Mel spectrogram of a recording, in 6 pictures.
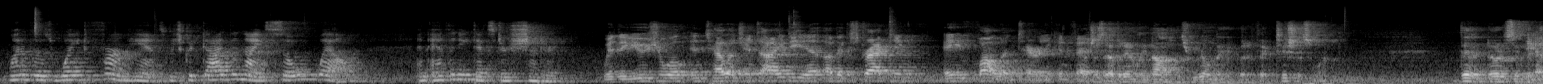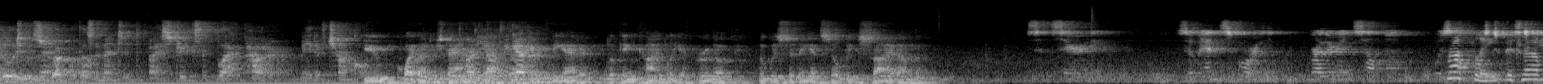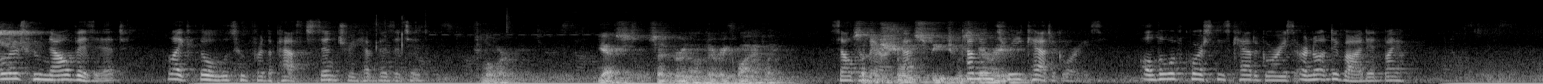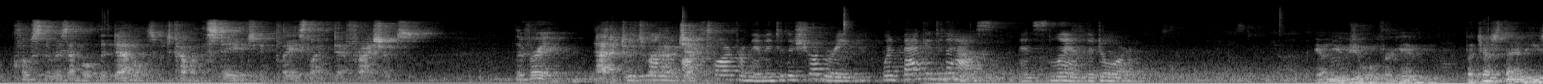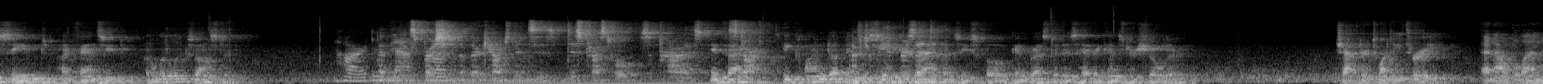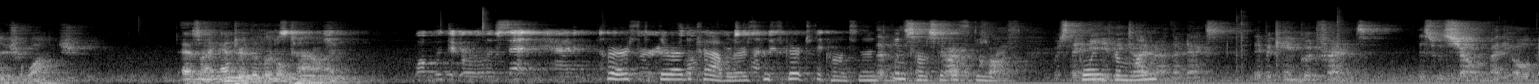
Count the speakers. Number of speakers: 8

